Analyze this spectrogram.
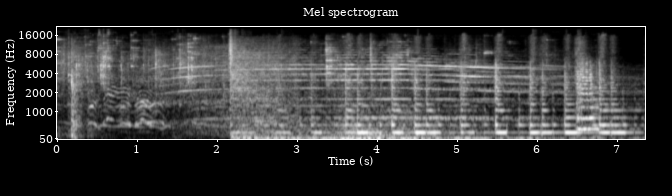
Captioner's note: siren blaring; dramatic music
